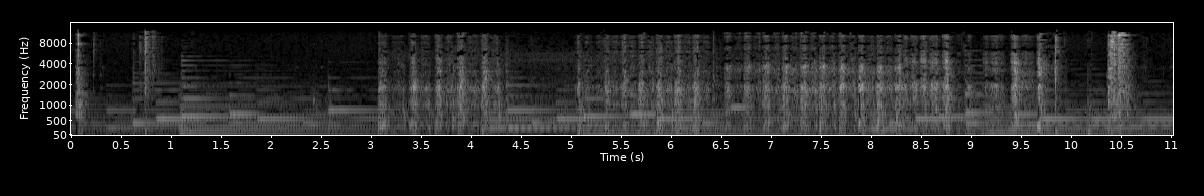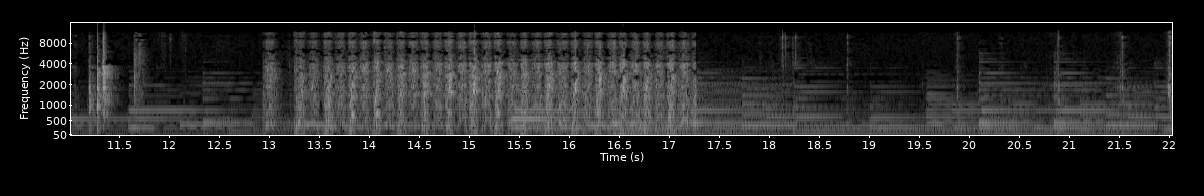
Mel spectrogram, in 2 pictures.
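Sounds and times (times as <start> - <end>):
background music: 0.0 - 22.0
hand tool scraping metal plate: 3.1 - 4.4, 5.0 - 9.8, 12.9 - 17.3.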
